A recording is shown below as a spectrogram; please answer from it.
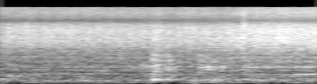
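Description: Flat ghevda bean pods added to a hot pan of oil, giving a steady, loud, close sizzle with a faint stirring shuffle partway through and no voices.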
